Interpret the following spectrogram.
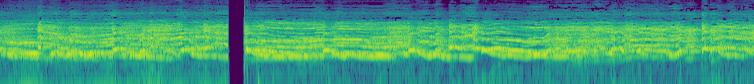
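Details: Group howl from Siberian Huskies Luna, Gizmo, Arya and the puppies: many sustained, sliding voices weave over one another, breaking briefly near the five-second mark before resuming in a dense, undulating chorus.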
